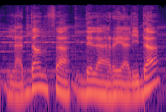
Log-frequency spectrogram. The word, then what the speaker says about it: La Danza de la Realidad: Et son dernier film a été présenté à Cannes, La Danza de la Realidad.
